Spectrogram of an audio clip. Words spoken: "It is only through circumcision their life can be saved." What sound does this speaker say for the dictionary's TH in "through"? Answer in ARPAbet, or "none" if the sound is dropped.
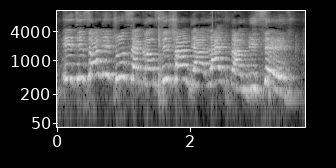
T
